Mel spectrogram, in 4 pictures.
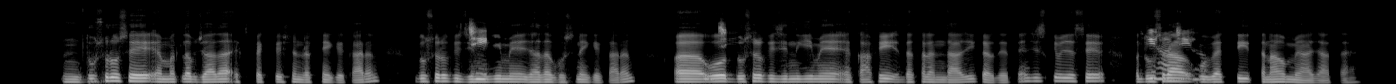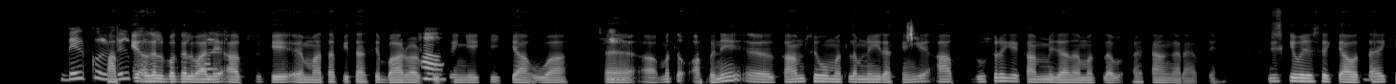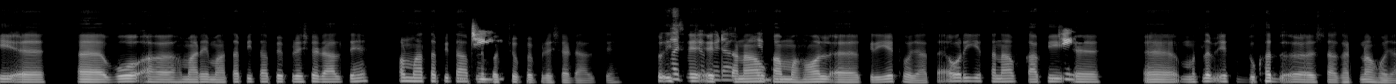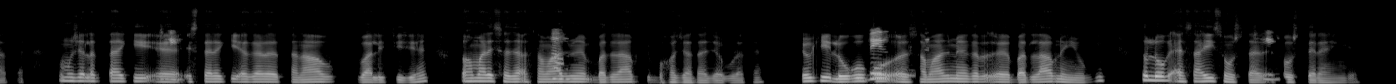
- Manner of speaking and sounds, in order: in English: "एक्सपेक्टेशन"; in English: "प्रेशर"; in English: "प्रेशर"; in English: "क्रिएट"
- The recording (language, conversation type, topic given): Hindi, unstructured, क्या तनाव को कम करने के लिए समाज में बदलाव जरूरी है?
